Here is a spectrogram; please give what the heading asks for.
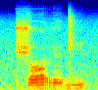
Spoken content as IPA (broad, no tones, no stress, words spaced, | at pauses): ʃɔ rʏɡi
